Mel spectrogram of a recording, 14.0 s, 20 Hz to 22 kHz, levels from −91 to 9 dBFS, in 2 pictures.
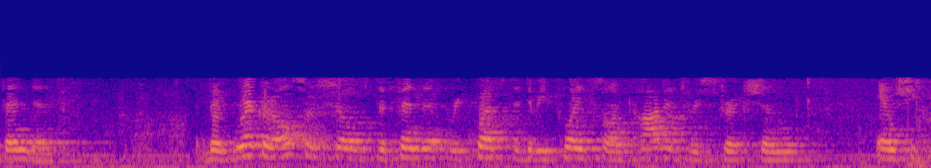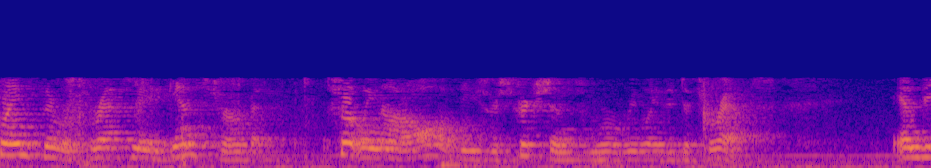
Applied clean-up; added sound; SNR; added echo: none; Thump, thud; 19 dB; none.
